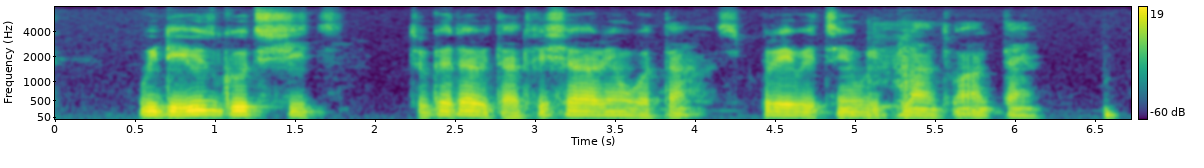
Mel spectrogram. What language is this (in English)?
Nigerian Pidgin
